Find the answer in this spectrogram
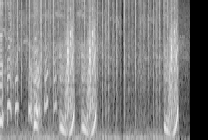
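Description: Cartoon sound effects: a fast clicking rattle under three boing-like swoops that dip in pitch and spring back up, with a few short squeaky chirps near the start. It all cuts off suddenly shortly before the end.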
